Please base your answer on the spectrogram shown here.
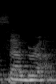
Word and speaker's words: Sebra: And here we're here today to tell you how we built See. See rhymes with zebra. if you uh if that helps you remember it.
